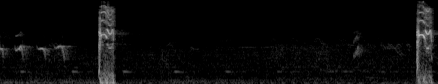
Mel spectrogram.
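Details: Indian ringneck parakeet giving two isolated, harsh squawks about three seconds apart, with faint short chirps before and between them.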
